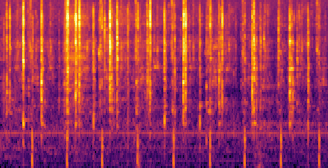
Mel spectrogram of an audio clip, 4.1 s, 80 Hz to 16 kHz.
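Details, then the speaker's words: Coleman white gas camp stove being pumped to pressurize a not-quite-full tank, about 20–30 strokes. Crisp little pops, about two per second, one with each pump stroke. This shows the charging check valve is working normally. "Just get pumping. You can hear that little popping sound. That means the valve for charging the stove is working."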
